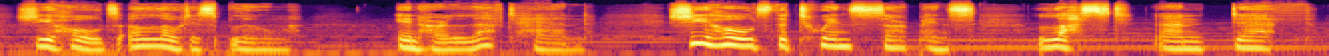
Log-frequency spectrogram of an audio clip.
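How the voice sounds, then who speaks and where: An exalted high priestess of a dark pleasure goddess in a fantasy game. She speaks very slowly at a middling pitch, sensual and imperious, as if chanting a rite. Music plays behind her. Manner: grandiose, incantatory, sensual. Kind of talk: theatrical fantasy video game monologue.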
